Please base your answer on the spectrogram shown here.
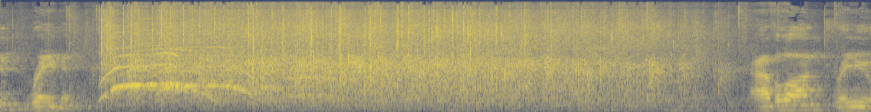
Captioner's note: applause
